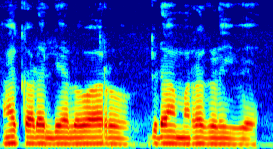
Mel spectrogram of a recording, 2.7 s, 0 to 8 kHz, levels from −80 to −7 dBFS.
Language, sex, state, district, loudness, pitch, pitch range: Kannada, male, Karnataka, Koppal, -15 LUFS, 120 Hz, 115-120 Hz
